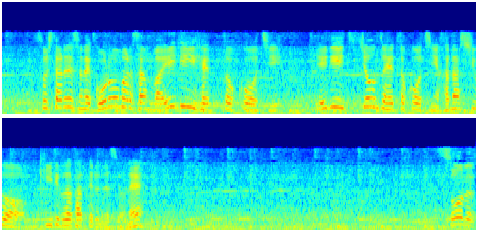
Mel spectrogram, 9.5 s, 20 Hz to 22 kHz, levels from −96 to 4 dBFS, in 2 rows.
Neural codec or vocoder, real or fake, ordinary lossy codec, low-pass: none; real; none; 7.2 kHz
